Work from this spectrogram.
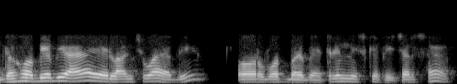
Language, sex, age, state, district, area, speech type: Hindi, male, 30-45, Madhya Pradesh, Ujjain, rural, conversation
